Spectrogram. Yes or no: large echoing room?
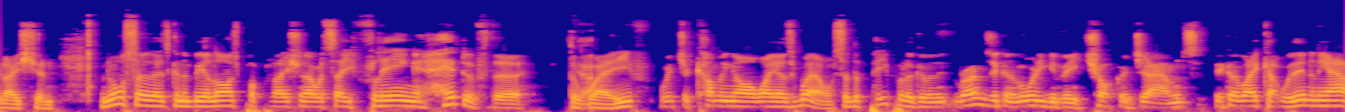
no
